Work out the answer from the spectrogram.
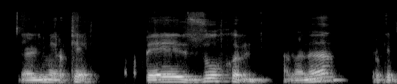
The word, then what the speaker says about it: besuchen: 어, 예를 들면 이렇게 besuchen 하면은 이렇게 besuchen 이렇게 하면은 어 애초에 발음 자체도 어 전철에다 강세가 있는 게 아니고 suchen 원래 동사에 강세가 오고요.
